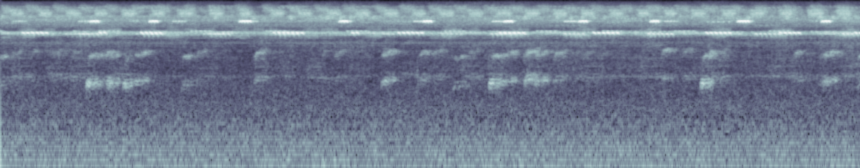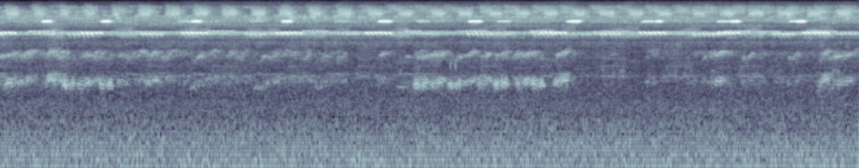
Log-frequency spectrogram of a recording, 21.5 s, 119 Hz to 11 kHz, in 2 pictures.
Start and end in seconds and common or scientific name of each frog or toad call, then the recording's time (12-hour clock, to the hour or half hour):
0.0	2.2	white-edged tree frog
3.2	21.4	white-edged tree frog
~10pm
